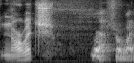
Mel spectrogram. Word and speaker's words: Norwich: It's pronounced Norick. Norick? Oh, I don't know how to pronounce it really. Norick. Norick or Norwich, but yeah, it's more of a hard sound, I think.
